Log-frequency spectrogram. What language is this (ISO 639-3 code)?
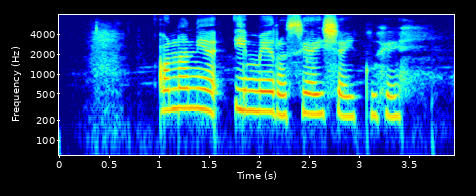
kik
